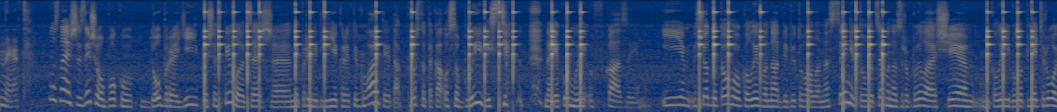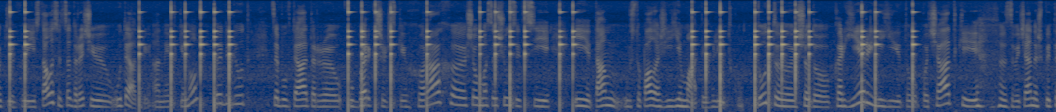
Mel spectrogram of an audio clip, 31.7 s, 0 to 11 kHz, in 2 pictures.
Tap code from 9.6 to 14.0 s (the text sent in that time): LD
